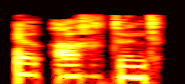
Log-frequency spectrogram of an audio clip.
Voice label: "erachtend", German; adjectives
